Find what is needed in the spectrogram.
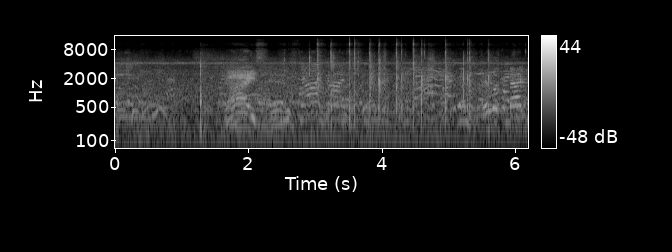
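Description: Voices around a youth baseball field, with one shout about two seconds in. A single sharp knock comes just after a second in, and a run of irregular sharp clicks or knocks follows in the second half.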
